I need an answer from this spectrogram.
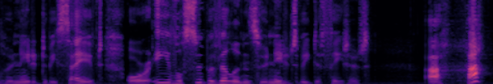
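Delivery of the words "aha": loud, sudden cry of discovery; triumphant aha. A narrator's reading. Boy superhero spots an evil supervillain, triumphant. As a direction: pounce on the discovery.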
